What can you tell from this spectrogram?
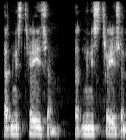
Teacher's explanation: they have the primary stress on the second syllable from the last like below so you have uh administration administration it's admin administration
